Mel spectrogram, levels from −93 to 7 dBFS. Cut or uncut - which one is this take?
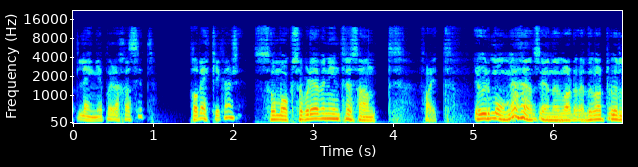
cut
